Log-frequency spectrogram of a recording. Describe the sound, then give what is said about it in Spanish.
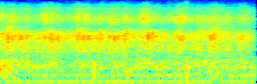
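An audience applauds steadily at a public account event of the Municipality of Constitución, a dense crackle of many hands clapping at an even, fairly loud level throughout, with no voices over it. “Este aplauso es para todos quienes de una u otra forma llevan a Constitución en su corazón.”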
